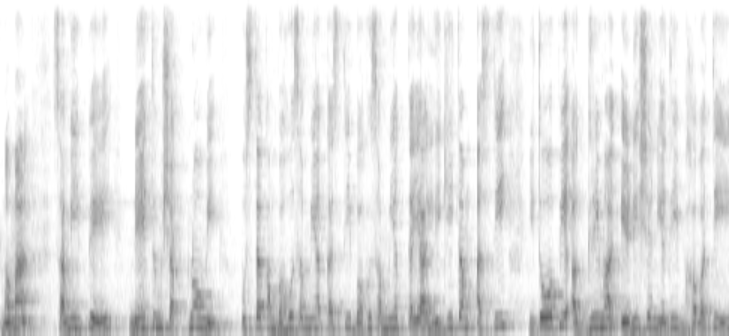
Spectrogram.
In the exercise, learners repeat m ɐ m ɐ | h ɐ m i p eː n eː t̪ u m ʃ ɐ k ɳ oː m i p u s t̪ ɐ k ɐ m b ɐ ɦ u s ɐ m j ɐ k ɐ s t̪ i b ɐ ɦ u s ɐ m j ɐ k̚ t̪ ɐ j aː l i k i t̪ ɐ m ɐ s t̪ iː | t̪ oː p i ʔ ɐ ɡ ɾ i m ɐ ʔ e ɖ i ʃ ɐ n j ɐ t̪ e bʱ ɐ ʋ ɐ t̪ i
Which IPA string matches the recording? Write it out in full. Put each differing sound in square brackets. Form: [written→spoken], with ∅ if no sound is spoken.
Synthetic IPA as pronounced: m ɐ m ɐ | [h→s] ɐ m [i→iː] p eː n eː t̪ u m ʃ ɐ k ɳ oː m i p u s t̪ ɐ k ɐ m b ɐ ɦ u s ɐ m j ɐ k ɐ s t̪ i b ɐ ɦ u s ɐ m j ɐ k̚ t̪ ɐ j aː l i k i t̪ ɐ m ɐ s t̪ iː | t̪ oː p i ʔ ɐ ɡ ɾ i m ɐ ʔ e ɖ i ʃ ɐ n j ɐ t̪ [e→i] bʱ ɐ ʋ ɐ t̪ i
